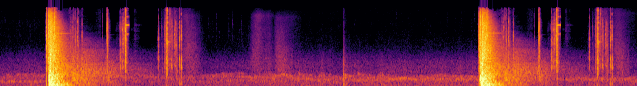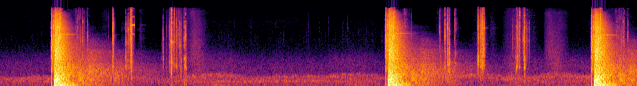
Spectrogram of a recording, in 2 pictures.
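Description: A sniper rifle fires loud single shots that echo away.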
